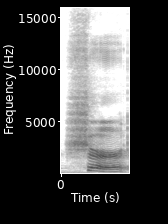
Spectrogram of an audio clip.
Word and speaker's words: sure: with the sh is even though sure is spelt only with an s it has that same sh sound sure sure sure you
